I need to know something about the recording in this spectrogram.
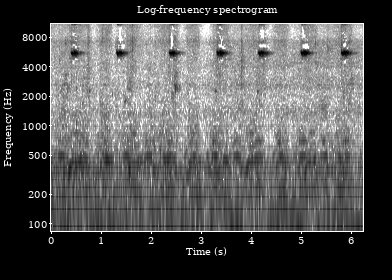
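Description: A washing machine motor hums low and steady.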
